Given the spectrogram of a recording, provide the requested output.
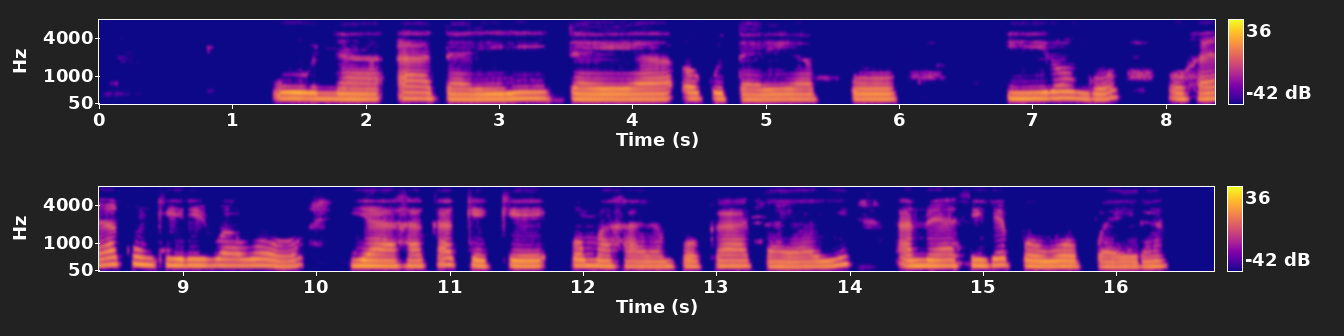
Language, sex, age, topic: Oshiwambo, female, 36-49, agriculture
